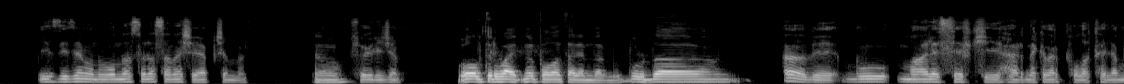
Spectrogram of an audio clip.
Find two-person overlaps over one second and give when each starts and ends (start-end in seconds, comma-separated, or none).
none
